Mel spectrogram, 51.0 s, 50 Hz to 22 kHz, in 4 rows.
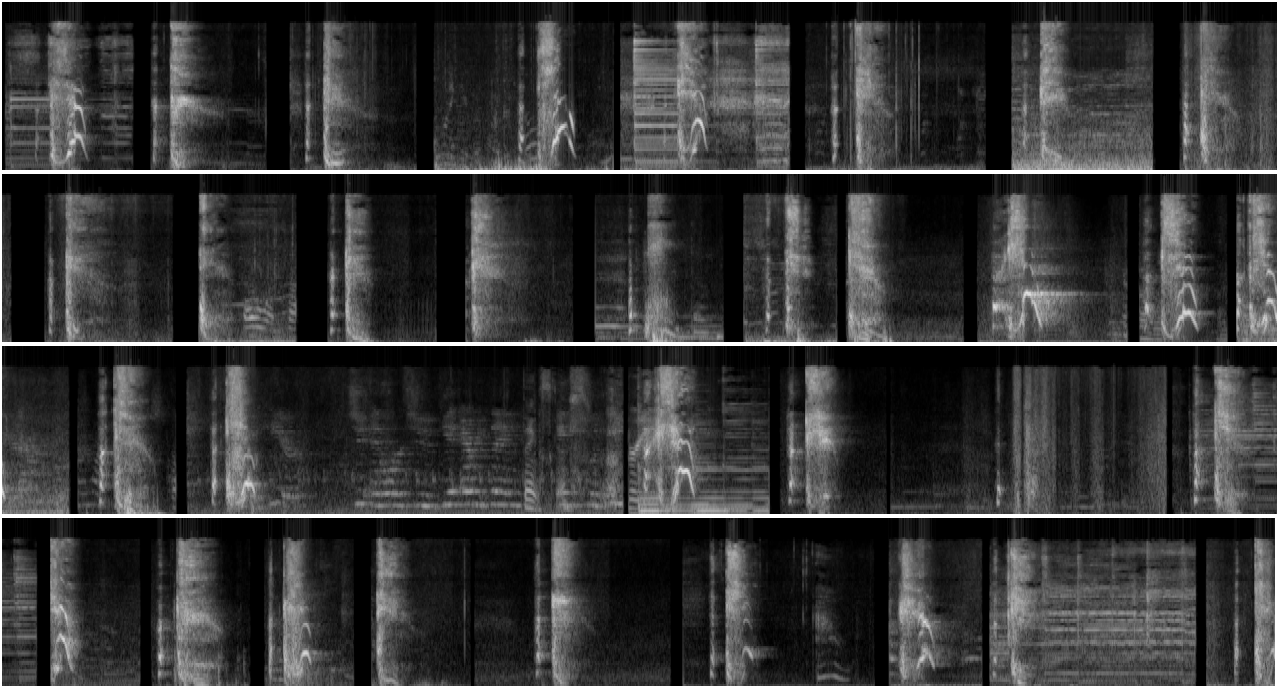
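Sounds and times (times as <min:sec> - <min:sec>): person sneezing: 0:19.0 - 0:19.6, 0:24.2 - 0:25.6, 0:26.5 - 0:28.1, 0:31.9 - 0:32.4, 0:33.4 - 0:34.0, 0:37.4 - 0:38.0, 0:39.8 - 0:42.4, 0:45.3 - 0:48.7, 0:50.6 - 0:50.9.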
